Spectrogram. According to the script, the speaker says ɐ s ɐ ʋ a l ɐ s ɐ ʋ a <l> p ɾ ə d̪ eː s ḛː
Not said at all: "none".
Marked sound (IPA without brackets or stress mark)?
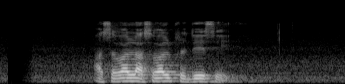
l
